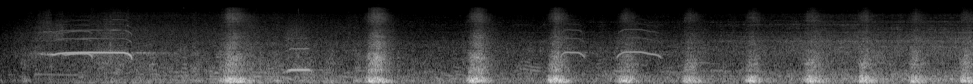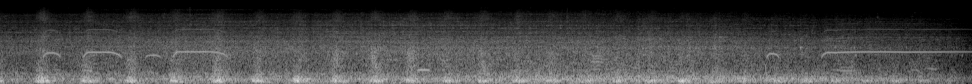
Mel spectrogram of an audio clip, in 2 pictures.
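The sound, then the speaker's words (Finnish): A train rolls along the rails with a rhythmic clickety-clack that speeds up as it gathers pace, over a steady rumble with brief high squeals from the wheels. “Sinä, Ritva, olet päässyt junankyytiin ja poiskin.”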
